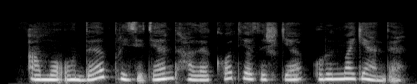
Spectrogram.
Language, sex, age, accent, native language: Uzbek, female, 25-34, Samarqand, Uzbek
